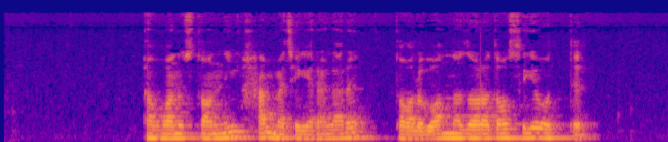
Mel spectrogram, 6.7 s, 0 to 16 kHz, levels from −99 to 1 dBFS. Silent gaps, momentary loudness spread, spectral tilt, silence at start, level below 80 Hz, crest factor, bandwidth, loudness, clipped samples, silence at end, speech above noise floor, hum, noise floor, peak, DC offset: none; 10 LU; -7.5 dB/octave; 1.45 s; -56 dBFS; 16 dB; 11.5 kHz; -24 LUFS; under 0.1%; 0.8 s; 44 dB; none; -66 dBFS; -8 dBFS; under 0.1%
